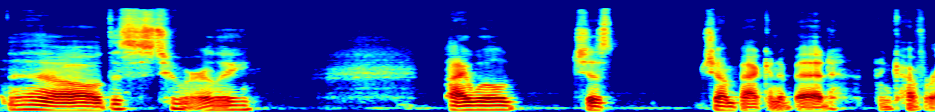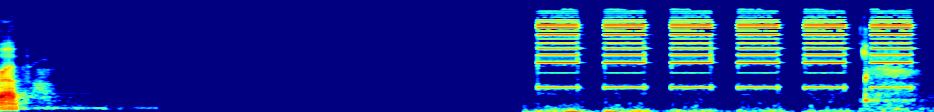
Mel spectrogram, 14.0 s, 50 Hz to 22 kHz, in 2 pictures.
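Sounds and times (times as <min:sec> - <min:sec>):
speech: 0:00.1 - 0:02.0, 0:03.4 - 0:04.7, 0:05.3 - 0:07.3
alarm clock sounding sharp electronic bursts: 0:11.1 - 0:14.0.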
